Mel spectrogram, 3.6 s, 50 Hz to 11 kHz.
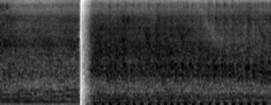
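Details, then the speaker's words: Raider 150 Fi, overhauled elsewhere but noisy right after, with unreplaced parts, parts reversed and wrong timing: cold idle unrevved with loud rough uneven thumping and clatter from worn crankshaft main bearings; louder when revved. "Ayan yung tunog ng makina. Ayan naririnig niyo naman maingay."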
